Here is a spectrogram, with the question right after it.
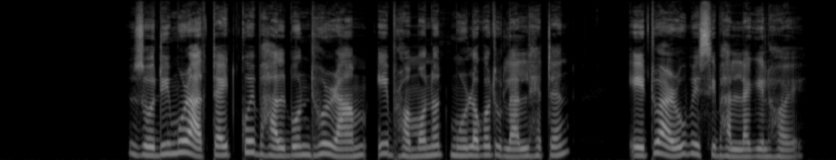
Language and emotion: Assamese, sad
